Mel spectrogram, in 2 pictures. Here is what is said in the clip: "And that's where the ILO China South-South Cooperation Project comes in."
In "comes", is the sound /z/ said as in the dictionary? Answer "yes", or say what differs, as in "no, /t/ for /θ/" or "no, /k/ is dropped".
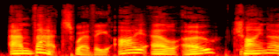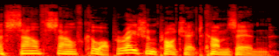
yes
